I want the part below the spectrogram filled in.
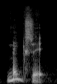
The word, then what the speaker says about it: Megxit: as Megxit, which makes perfect sense. It rhymes with Brexit.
